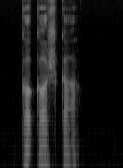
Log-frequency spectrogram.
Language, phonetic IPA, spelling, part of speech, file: Polish, [kɔˈkɔʃka], kokoszka, noun, Pl-kokoszka.ogg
